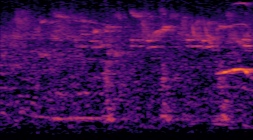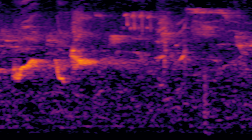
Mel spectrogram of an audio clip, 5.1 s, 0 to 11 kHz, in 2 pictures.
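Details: Male common blackbird singing in spring 2022 in Zagreb, Croatia, at Jarun or Prečko: low mellow notes followed by clear whistled phrases sliding up and down, ending in a thin twitter, with other birds chirping behind.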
